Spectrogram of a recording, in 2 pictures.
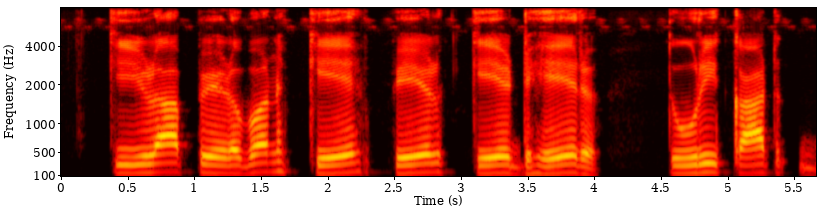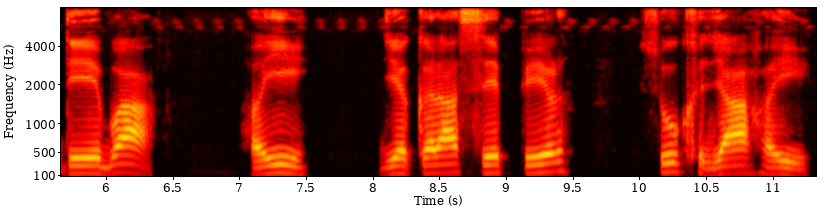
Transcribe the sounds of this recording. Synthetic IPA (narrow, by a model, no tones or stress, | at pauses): kilapeɭbənkepeɭkeɖʱeɾ | t̪uɾikaʈd̪eba | həi | d͡ʒekɾasepeɭ | sukʰd͡ʒaɦəi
